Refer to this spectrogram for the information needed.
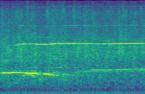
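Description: audience cheering and applause

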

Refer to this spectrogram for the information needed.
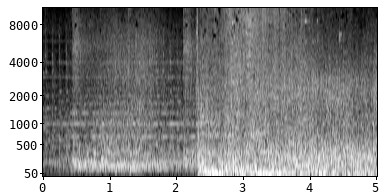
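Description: explosion

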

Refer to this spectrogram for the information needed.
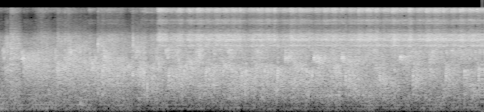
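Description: audience applause

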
